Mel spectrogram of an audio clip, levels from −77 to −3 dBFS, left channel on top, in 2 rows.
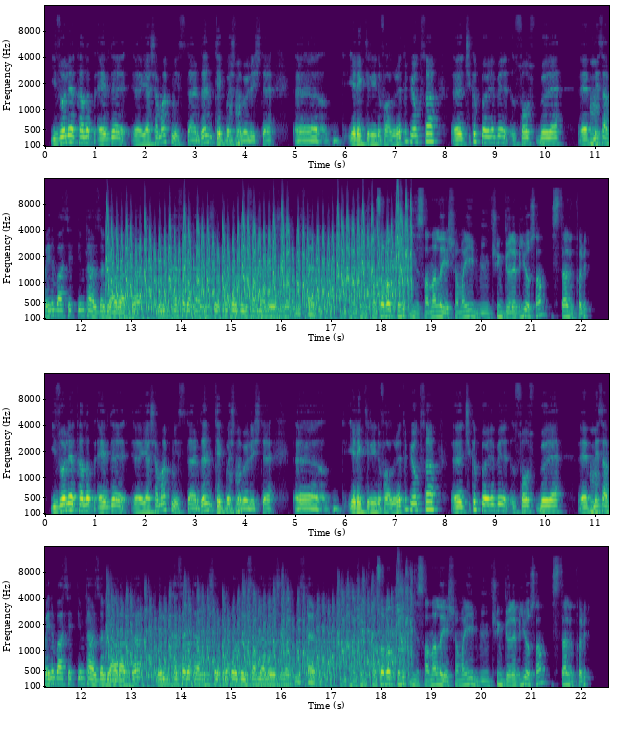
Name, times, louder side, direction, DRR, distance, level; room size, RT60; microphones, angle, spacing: voice 1, 0.1-4.6 5.0-10.3 10.7-16.9, right 3 dB, 25° right, 0.6 m, -21 dB
Scratching (performance technique), 12.5-18.6, left 4 dB, 60° left, 1.1 m, -26 dB
voice 2, 17.2-22.1, equal, 10° left, 1.6 m, -25 dB
14.5 x 7.0 x 2.6 m
head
